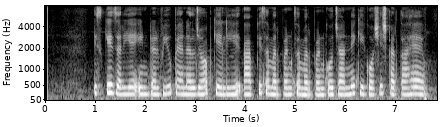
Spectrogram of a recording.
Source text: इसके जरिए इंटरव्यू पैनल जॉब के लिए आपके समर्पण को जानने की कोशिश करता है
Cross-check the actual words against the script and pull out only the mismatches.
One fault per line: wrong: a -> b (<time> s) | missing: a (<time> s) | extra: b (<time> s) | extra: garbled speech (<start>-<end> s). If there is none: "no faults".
extra: समर्पण (4.9 s)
